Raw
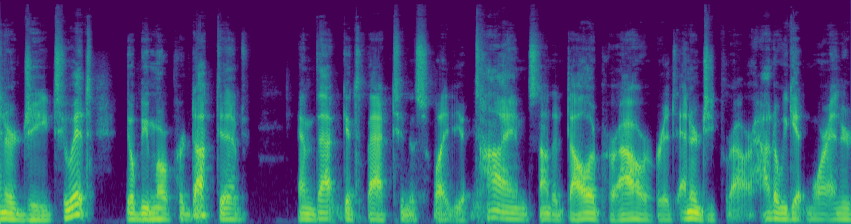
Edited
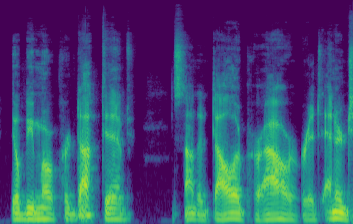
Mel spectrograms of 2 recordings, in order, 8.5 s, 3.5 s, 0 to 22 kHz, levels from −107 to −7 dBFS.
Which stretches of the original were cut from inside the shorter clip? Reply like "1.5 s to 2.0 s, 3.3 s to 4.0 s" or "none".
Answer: 2.9 s to 5.3 s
